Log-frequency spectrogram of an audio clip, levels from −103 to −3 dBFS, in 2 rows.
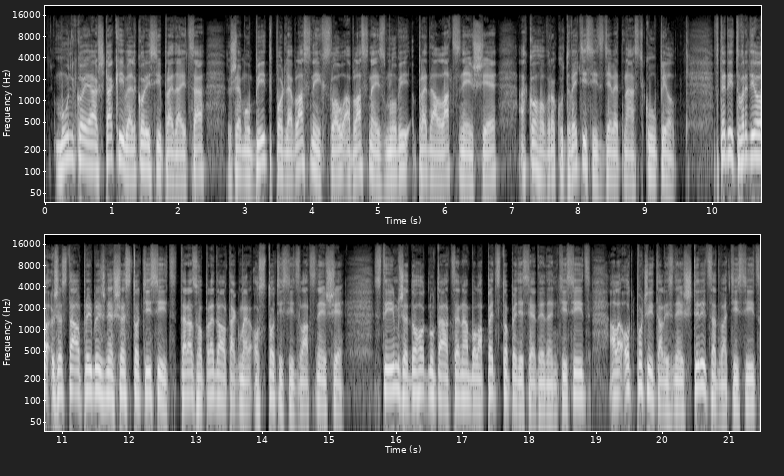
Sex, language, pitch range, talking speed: male, Slovak, 95-130 Hz, 145 wpm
